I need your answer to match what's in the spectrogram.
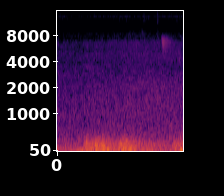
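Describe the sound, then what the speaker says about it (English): Distant thunder rolls low and faint through a quiet evening on the Appalachian Trail near the Connecticut–Massachusetts border, a soft sustained rumble with no voices. "You hear that thunder?"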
